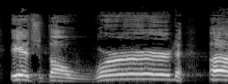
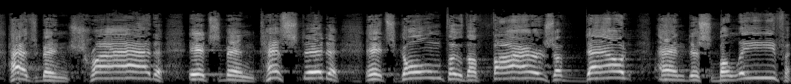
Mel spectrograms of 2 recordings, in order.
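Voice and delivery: raised, ringing pulpit voice, higher and driving; preaching at full force; 3 semitones higher, 4 dB louder than usual. Acted. Preacher to his congregation about the Word, full-force preaching. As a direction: lift the congregation with every phrase.

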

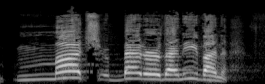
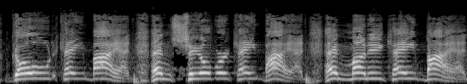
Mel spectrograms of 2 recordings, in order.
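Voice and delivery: preaching at full force; 2 semitones higher, 3 dB louder, faster than usual. Acted. Preacher to his congregation about the Word, full-force preaching. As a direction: lift the congregation with every phrase.

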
